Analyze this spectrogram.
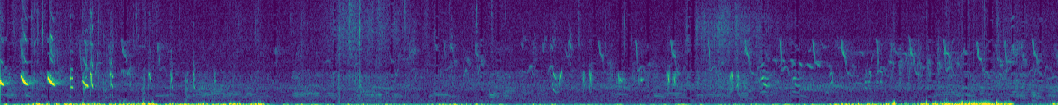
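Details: Male osprey, an attentive father at a webcam-watched nest in the Netherlands, gives a quick run of bright, sharp chirps in the opening second, then fainter scattered chirps continue beneath heavy rumbling wind that surges at the start and end.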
